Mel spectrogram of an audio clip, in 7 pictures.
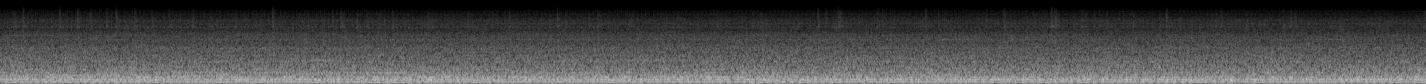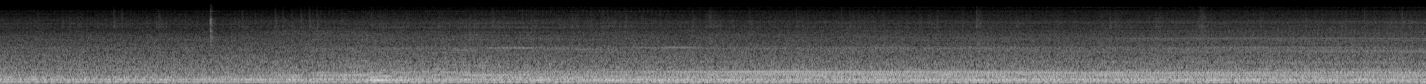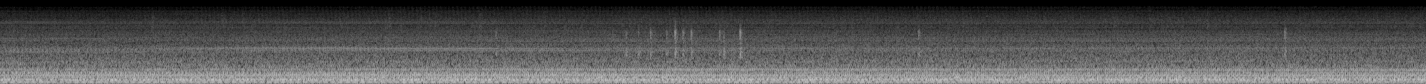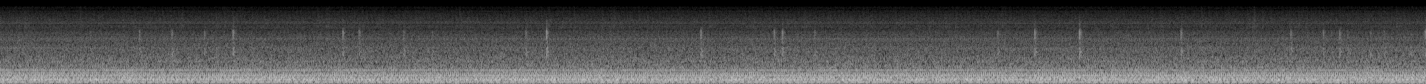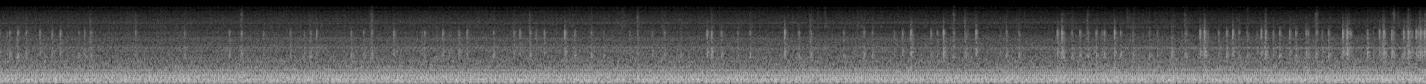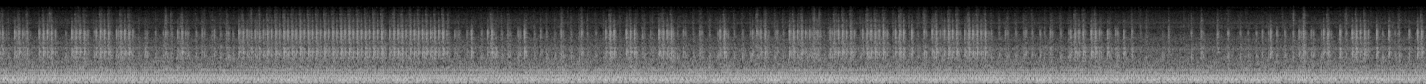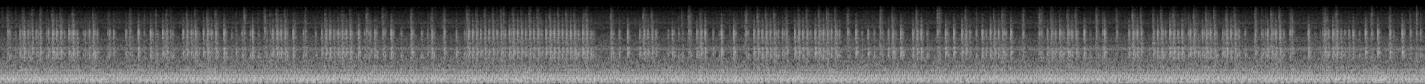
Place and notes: A. Juozapavičiaus pr., Kaunas, Lithuania - Old air conditioning unit
An old air conditioning unit, recorded with ZOOM H5.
